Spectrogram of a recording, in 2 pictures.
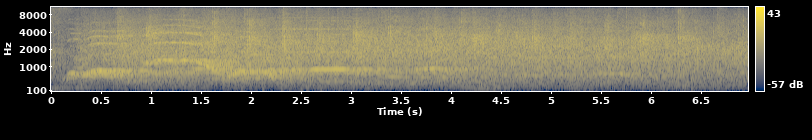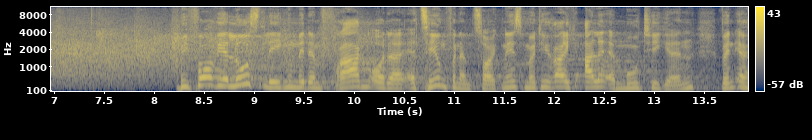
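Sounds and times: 
audience applause: 0:00.0 - 0:09.5
speech: 0:08.3 - 0:13.9.

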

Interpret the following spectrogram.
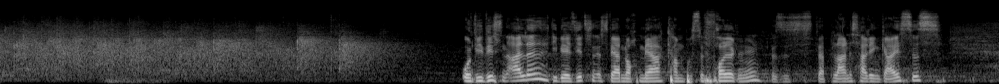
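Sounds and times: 
audience applause: 0:00.0 - 0:03.9
speech: 0:04.6 - 0:09.8.

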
